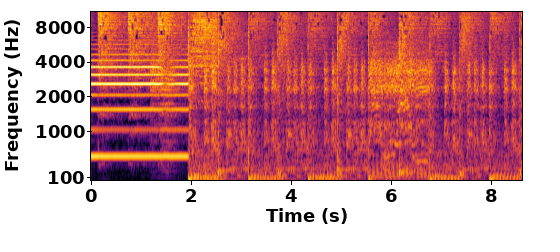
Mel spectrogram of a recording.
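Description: Hard rock recording: a single held note with its overtones opens, then about two seconds in the full band comes in with heavy electric guitars and drums, a strong hit landing roughly every second.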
